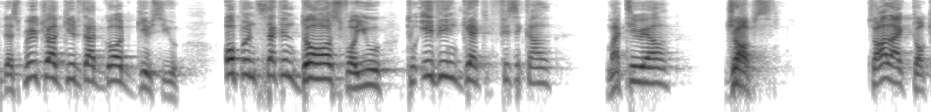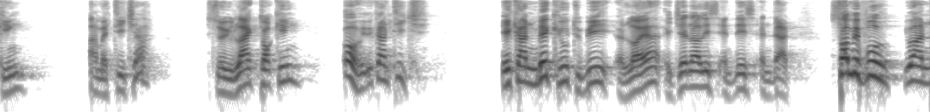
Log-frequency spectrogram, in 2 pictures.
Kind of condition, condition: setting, large echoing room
